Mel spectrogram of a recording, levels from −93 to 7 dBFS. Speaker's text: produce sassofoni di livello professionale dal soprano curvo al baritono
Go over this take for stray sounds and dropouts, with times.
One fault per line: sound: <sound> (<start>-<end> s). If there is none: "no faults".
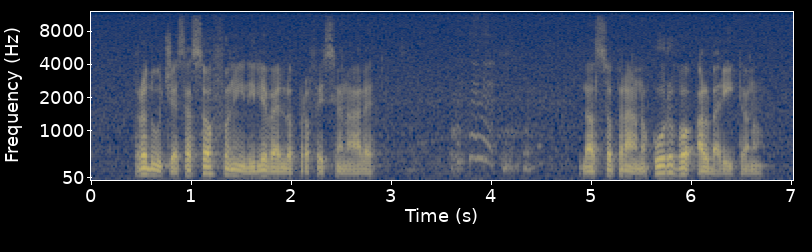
sound: laugh (3.1-4.6 s)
